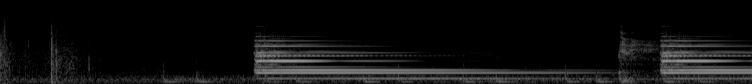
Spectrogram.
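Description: Hands shuffle along a metal pipe.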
